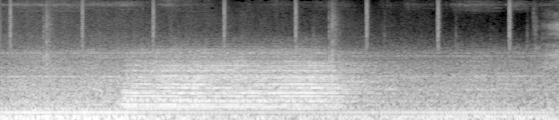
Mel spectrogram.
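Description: Train horn sounding one blast of about a second and a half, a chord of several tones, over a steady low rumble.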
